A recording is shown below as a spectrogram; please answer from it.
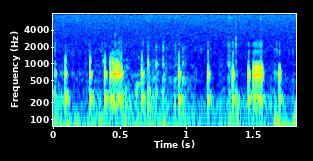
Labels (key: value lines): label: biophony, knock croak
recorder: SoundTrap 300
